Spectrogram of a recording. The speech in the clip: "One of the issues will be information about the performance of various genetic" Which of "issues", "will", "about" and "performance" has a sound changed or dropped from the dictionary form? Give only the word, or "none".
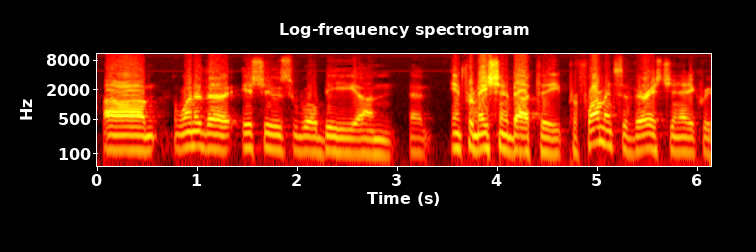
none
